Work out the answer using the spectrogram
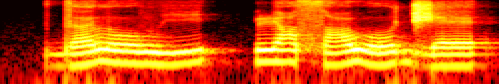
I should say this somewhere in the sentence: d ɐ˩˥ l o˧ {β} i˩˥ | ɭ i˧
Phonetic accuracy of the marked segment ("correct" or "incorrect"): correct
